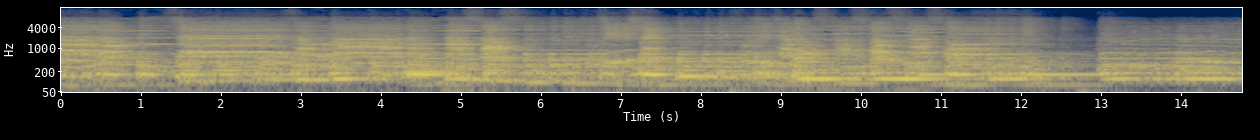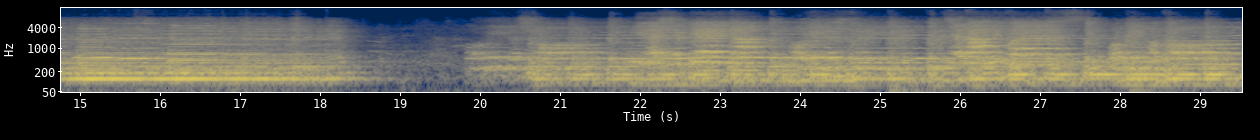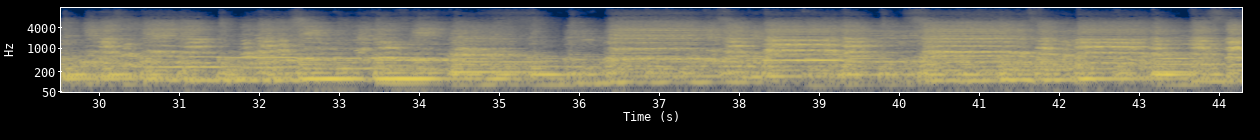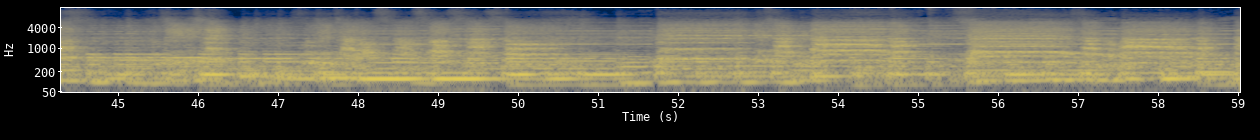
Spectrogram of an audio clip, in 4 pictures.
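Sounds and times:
mixed choir singing in parts: 0.0s - 13.1s, 19.8s - 59.0s.

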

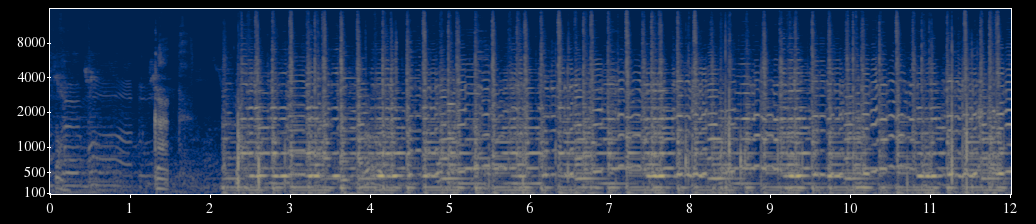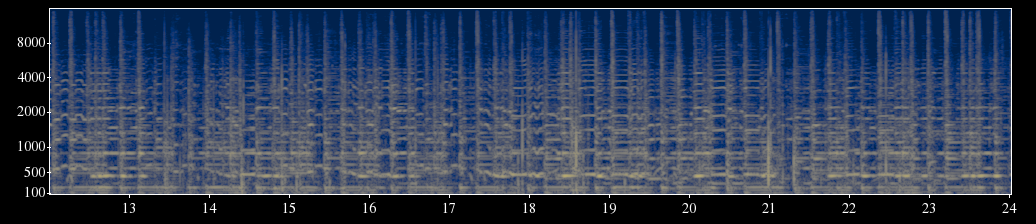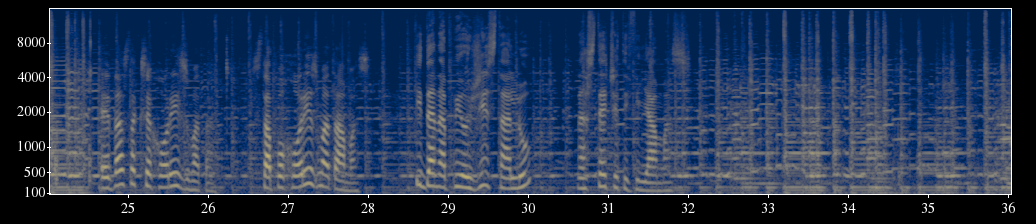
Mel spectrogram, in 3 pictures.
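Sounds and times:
bowed lyra melody: 2.1s - 36.0s
fast lute strumming: 2.2s - 36.0s.

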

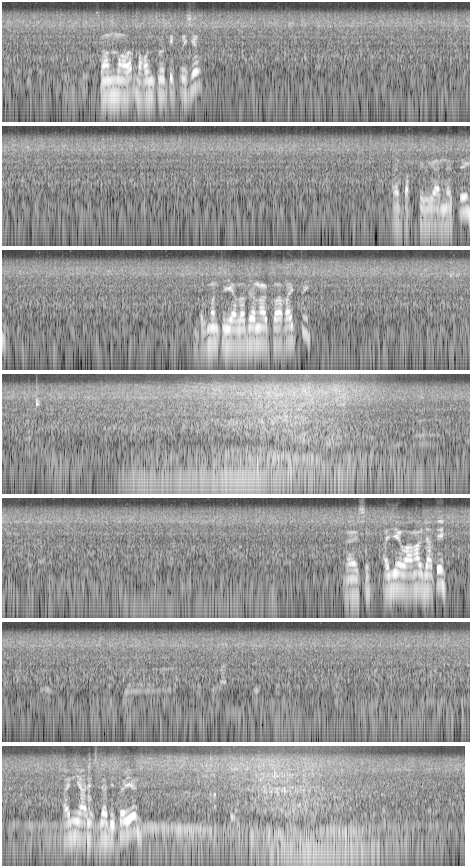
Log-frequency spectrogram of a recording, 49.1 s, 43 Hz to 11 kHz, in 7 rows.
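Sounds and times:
background vehicle noise: 0.0s - 49.0s
light truck driving past: 41.7s - 49.0s.

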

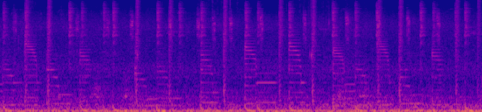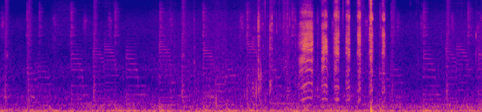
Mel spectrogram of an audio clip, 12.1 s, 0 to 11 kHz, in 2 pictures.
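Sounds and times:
duck quacking: 9.2s - 11.0s.

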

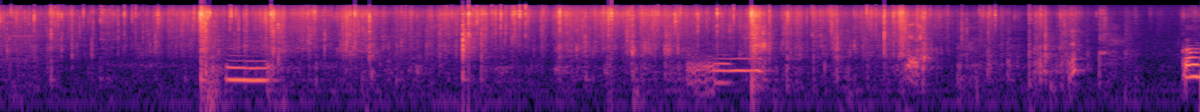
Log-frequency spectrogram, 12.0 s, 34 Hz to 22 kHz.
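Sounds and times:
bubble wrap crinkling: 0.0s - 11.6s.

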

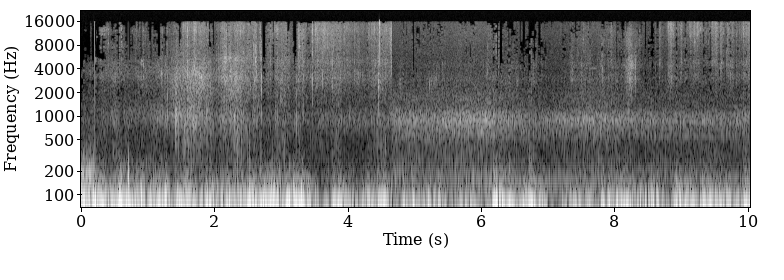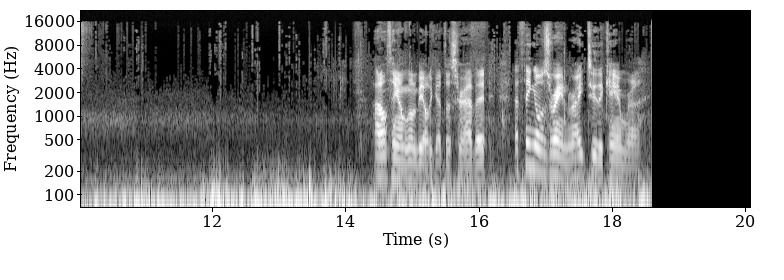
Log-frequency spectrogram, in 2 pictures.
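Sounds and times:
wind rumble on microphone: 0.0s - 18.6s.

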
